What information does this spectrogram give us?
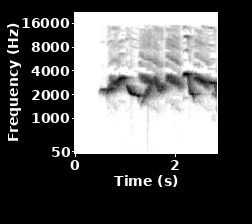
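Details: Chinese hwamei, two birds in duet, in full vigorous song: after half a second of silence a loud, continuous run of clear whistled phrases, sliding up and down and ending in a bright rising flourish.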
